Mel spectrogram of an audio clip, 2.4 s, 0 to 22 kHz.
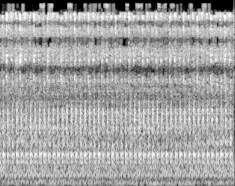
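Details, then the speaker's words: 2012 Honda Odyssey at idle: a fast, even ticking rattle from the front of the engine. The hydraulic timing belt tensioner is leaking oil. "Tenemos un ruido muy característico estos motores. Al parecer es el sensor de la correa y de nada."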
